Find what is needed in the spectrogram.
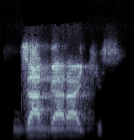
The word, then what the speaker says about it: Tzagarakis: No. It's Za. Za. T-Z. – This is like Tzagarakis. – Yeah, it's Tzagarakis.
